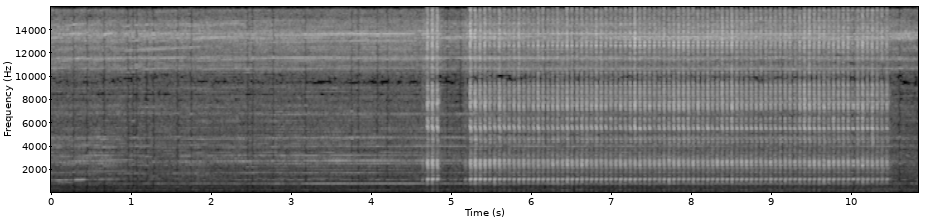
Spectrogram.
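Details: Vintage hard drive (possibly a KL320) powered up: faint whirring settles, then sharp even clicking about three per second for five seconds; drive sounds like it's failing, judged not good.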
